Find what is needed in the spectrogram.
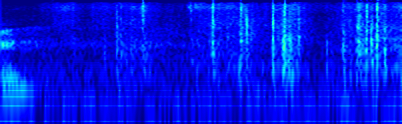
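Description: Hands handling the yarn and its packaging in the lap, making a scatter of light, irregular clicks and taps.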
